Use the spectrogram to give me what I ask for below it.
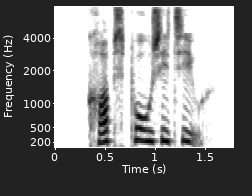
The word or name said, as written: kropspositiv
